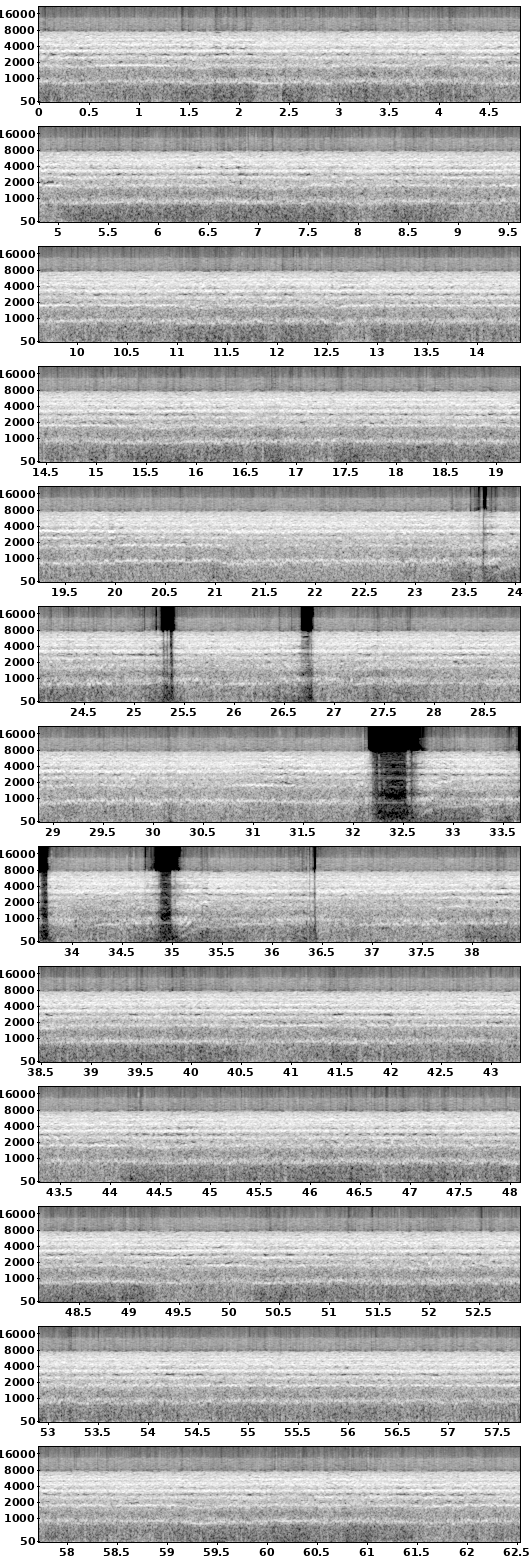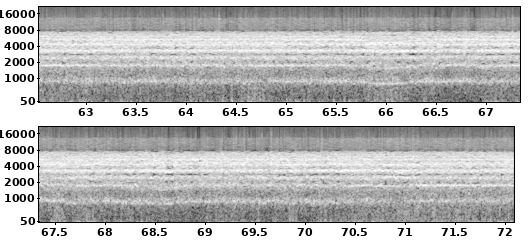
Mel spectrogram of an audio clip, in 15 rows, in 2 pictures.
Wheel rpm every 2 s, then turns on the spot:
230, 230, 220, 220, 230, 230, 230, 230, 230, 230, 220, 170, 130, 150, 220, 210, 80, 110, 160, 230, 230, 230, 230, 230, 230, 230, 230, 230, 230, 230, 230, 230, 230, 230, 230, 230.
22-24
